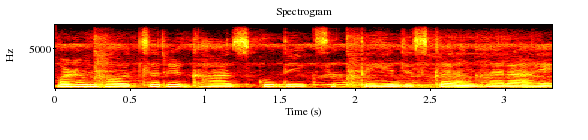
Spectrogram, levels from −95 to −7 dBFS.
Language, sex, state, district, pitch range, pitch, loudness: Hindi, female, Chhattisgarh, Sarguja, 195-220 Hz, 205 Hz, -14 LUFS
